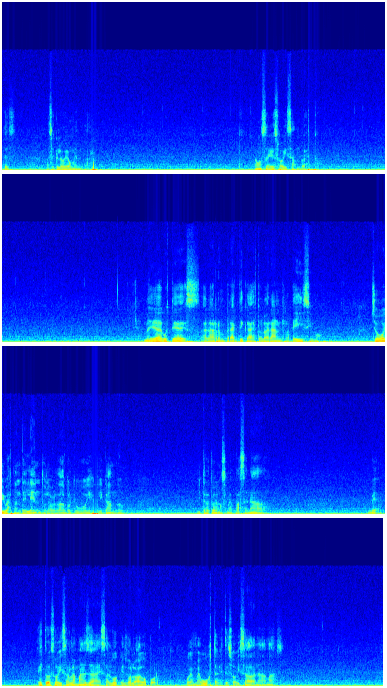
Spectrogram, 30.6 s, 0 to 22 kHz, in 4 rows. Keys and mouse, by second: 1.0-2.7 shift+drag, 3.1-4.8 shift+drag, 5.3-7.0 drag, 7.9 shift+click, 8.7 shift+click, 9.7 shift+click, 10.5 click, 11.4 shift+click, 12.3-14.4 shift+drag, 15.0 shift+click, 15.9 shift+click, 16.7 click, 19.7-23.8 shift+drag, 24.1-26.7 drag, 28.2 shift+click, 29.6 shift+click.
